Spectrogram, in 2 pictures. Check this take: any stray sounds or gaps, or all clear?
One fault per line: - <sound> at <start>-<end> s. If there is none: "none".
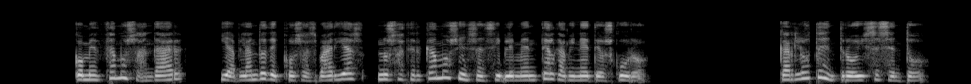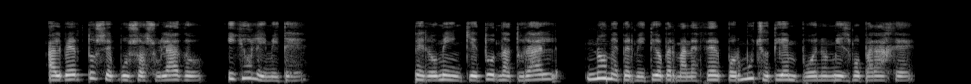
none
